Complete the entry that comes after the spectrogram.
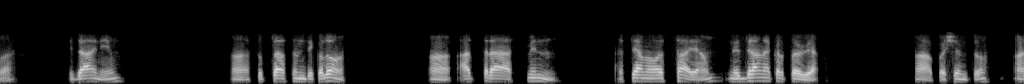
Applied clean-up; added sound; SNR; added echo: none; none; none; none.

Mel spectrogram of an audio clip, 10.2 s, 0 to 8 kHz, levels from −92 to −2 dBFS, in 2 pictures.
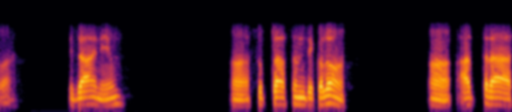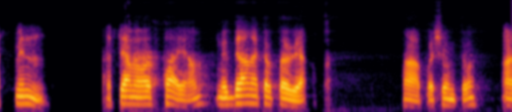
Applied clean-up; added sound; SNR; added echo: neural mask model DeepFilterNet 3.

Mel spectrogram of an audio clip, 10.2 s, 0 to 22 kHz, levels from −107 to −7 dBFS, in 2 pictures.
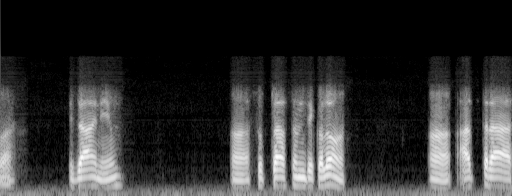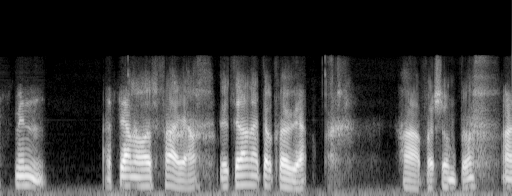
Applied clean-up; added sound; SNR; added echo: neural diffusion model UNIVERSE++.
